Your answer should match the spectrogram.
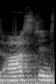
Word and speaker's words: Austin: Okay, hey everyone, my name is Austin Serafin. That's A-U-S-T-I-N is my first name. My last name is spelled S-E-R-A-P-H-I-N.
